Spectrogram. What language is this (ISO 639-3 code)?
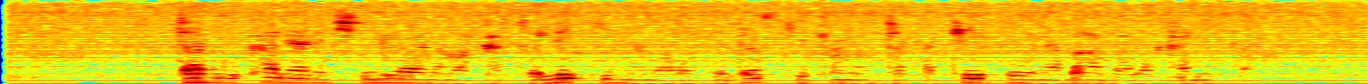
swa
